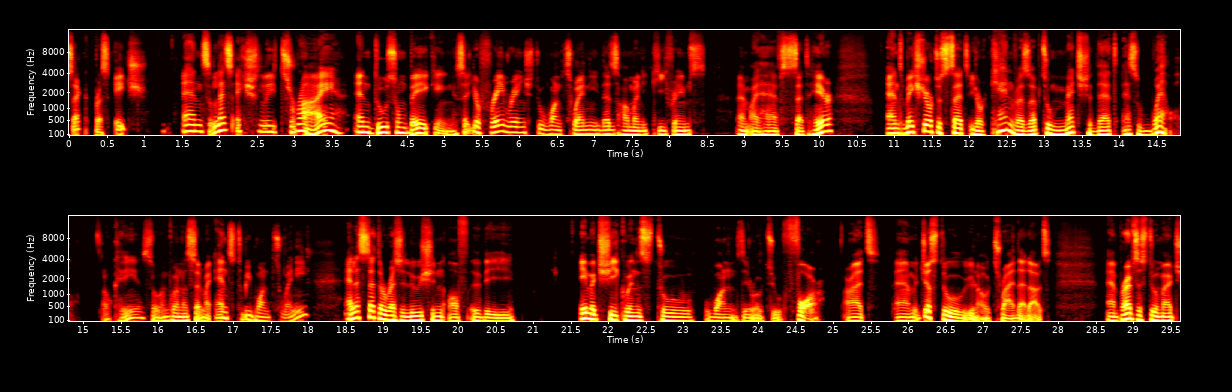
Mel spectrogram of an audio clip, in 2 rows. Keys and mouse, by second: 0.4 h, 5.2-6.6 drag, 7.5 click, 11.4 click, 16.7-17.7 drag, 21.8-24.3 drag.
